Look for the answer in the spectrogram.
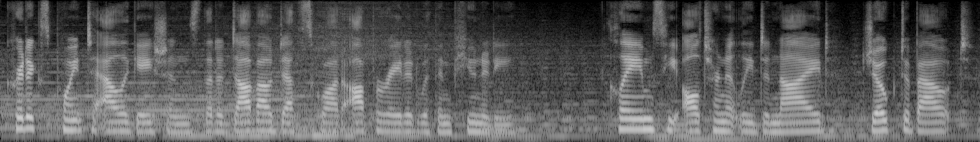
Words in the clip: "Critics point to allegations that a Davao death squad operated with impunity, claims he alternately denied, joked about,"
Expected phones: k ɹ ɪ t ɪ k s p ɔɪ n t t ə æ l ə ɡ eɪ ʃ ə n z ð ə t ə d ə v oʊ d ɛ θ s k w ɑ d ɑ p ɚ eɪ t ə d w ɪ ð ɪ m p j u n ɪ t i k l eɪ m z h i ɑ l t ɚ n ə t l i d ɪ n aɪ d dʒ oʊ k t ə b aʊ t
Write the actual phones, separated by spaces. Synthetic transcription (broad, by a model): k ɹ ɪ t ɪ k s p ɔɪ n t t æ l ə ɡ eɪ ʃ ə n z ð ə t ə d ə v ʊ d ɛ θ s k w ɑ d ɑ p ɚ eɪ t ə d w ɪ ð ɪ m p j u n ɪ t i k l eɪ m z h i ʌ l t ɚ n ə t l i d ɪ n aɪ d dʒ oʊ k t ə b aʊ t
